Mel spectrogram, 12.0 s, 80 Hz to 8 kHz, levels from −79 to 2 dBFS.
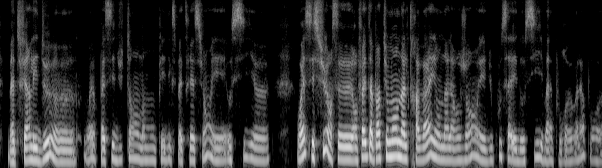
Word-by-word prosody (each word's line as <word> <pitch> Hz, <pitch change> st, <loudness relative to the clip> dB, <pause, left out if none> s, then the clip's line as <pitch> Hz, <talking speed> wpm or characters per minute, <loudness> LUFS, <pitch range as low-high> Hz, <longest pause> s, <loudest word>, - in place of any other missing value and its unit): bah, 150 Hz, +1 st, +1 dB
de 150 Hz, -, -11 dB
faire 175 Hz, 0 st, +1 dB
les 175 Hz, -1 st, +4 dB
2, 205 Hz, +10 st, +4 dB
heu, 155 Hz, -3 st, -1 dB, 0.2 s
ouais 215 Hz, -, -6 dB
passer 170 Hz, +2 st, -2 dB
du 175 Hz, +1 st, -8 dB
temps 195 Hz, -1 st, -6 dB
dans 175 Hz, 0 st, -5 dB
mon 175 Hz, -1 st, -7 dB
pays -, -, -8 dB
d'expatriation 175 Hz, +5 st, -5 dB
et 170 Hz, -3 st, -4 dB
aussi, 200 Hz, +3 st, -5 dB
heu 165 Hz, 0 st, -5 dB, 0.6 s
ouais 205 Hz, +6 st, +5 dB
c'est 220 Hz, -4 st, +3 dB
sûr, 285 Hz, +10 st, +1 dB
c'est 180 Hz, -2 st, +4 dB
en 175 Hz, 0 st, 0 dB
fait 215 Hz, +5 st, +5 dB
à 205 Hz, -, +8 dB
partir 195 Hz, +4 st, +3 dB
du -, -, +7 dB
moment 225 Hz, +1 st, +7 dB
où -, -, +8 dB
on -, -, +8 dB
a 200 Hz, -, +7 dB
le 190 Hz, -, +2 dB
travail, 190 Hz, +5 st, +1 dB
on 185 Hz, -2 st, -1 dB
a 175 Hz, -, -1 dB
l'argent 175 Hz, +7 st, -4 dB
et 170 Hz, -4 st, -2 dB
du 170 Hz, +2 st, -10 dB
coup 215 Hz, +5 st, -8 dB
ça 190 Hz, -4 st, -2 dB
aide 160 Hz, -1 st, -2 dB
aussi. 195 Hz, +6 st, -4 dB
Bah, 165 Hz, 0 st, -6 dB
pour 150 Hz, -1 st, -13 dB
heu, 160 Hz, -, -9 dB
voilà 220 Hz, +7 st, -10 dB
pour 170 Hz, -1 st, -14 dB
heu, 160 Hz, -, -13 dB
180 Hz, 235 wpm, -19 LUFS, 170-205 Hz, 0.6 s, à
